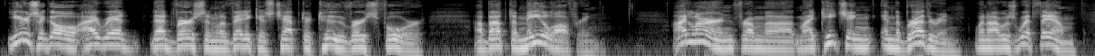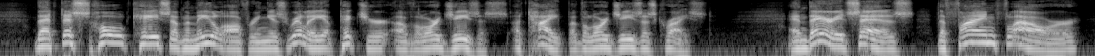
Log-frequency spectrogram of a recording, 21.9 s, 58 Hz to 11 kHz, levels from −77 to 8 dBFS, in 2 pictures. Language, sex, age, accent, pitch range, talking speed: English, male, 60-79, American, 120-160 Hz, 165 wpm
